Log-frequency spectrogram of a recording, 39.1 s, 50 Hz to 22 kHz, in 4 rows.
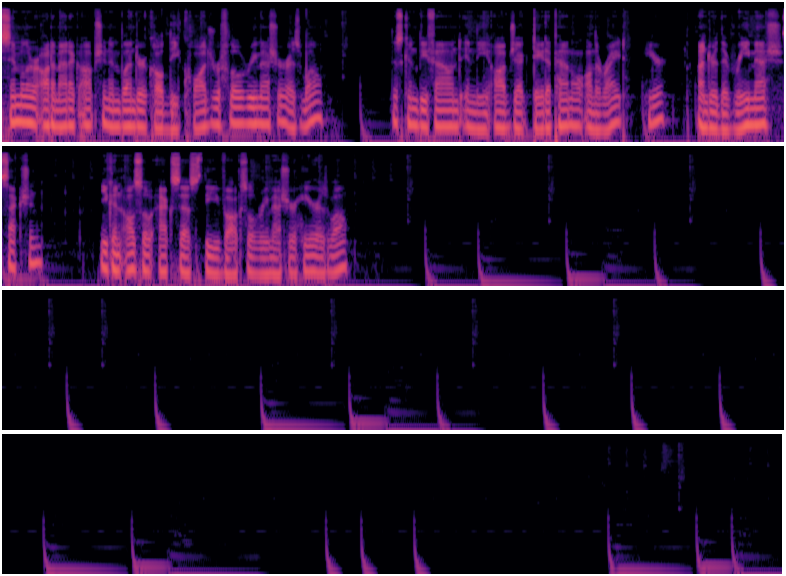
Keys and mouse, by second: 0.1-1.9 drag, 8.8-9.9 drag, 11.9 click, 16.5 click, 18.1 click, 18.5-20.6 middle drag, 21.1 Tab, 22.4-24.0 middle drag, 26.5 middle click, 27.8 Tab, 30.4 shift+d, 30.5-31.7 shift+drag, 31.0 BackSpace, 31.2 BackSpace, 31.8 click, 32.4 click, 33.0 ctrl+Tab, 33.3 click, 34.3 ctrl+Tab, 35.1 Tab, 35.5 click, 36.0-37.0 drag, 37.8 click, 38.2 click, 38.4 middle click, 38.9 click.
